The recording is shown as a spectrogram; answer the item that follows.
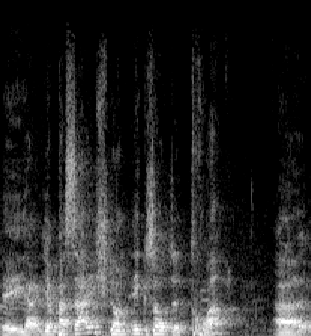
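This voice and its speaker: A man speaks very slowly at a high pitch. Audible room echo and noticeable background noise fill the recording. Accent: English. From Northern Ireland. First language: English (speaking French). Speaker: pastor. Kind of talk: sermon. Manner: halting, many hesitations.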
